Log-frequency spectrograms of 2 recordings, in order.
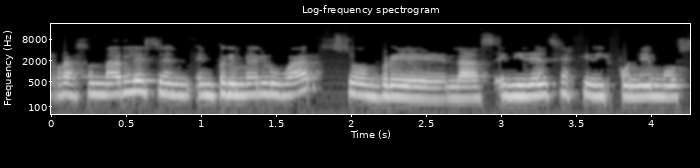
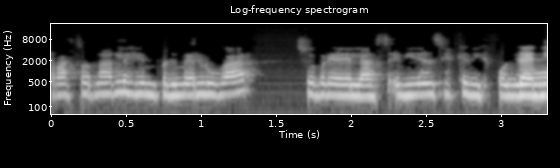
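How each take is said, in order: First: It is said more slowly. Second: It is said fast.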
